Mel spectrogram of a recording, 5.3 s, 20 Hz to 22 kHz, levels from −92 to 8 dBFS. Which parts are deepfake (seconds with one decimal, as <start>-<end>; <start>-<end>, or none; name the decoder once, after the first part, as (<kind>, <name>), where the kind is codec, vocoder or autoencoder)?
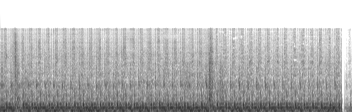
0.0-3.2 (codec, DAC)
